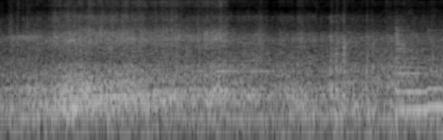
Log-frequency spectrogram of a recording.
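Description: A rolling suitcase's wheels rattling steadily over a paved street as it is pulled along.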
